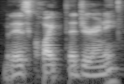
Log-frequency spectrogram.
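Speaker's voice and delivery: normal talking voice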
